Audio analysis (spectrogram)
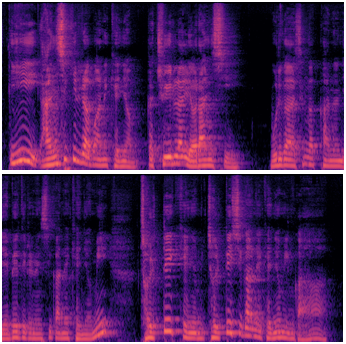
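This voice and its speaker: A man speaks at a moderate pace in a dark, mellow, somewhat breathy tone with lively intonation. Audible room echo is present against a quiet background. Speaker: pastor. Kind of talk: casual chat. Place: studio.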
